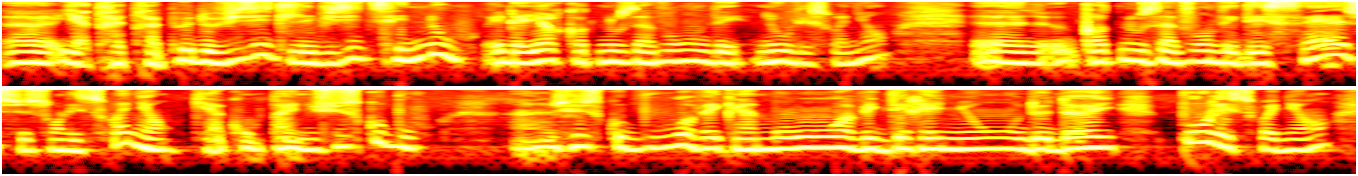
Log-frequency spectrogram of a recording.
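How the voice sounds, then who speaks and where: With noticeable background noise around her, a woman speaks at a moderate pace. Her pitch is fairly low and her loudness very even. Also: ordinary pitch variation. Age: 70s. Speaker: psychiatrist. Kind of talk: radio interview.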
